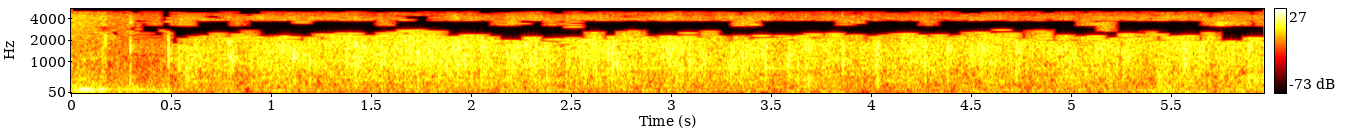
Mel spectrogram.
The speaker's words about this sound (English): You all need to applaud yourselves.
